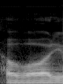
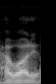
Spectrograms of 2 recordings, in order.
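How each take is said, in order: First: It is said slowly in an Iranian accent. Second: It is said fast in an Arabic accent.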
